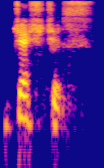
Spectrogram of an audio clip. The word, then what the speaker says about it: gestures: use into his masters the pronunciation is actually j so we say gestures gestures gestures gestures now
